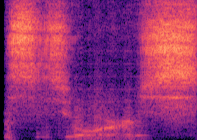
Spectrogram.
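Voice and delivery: whispered aside, as quiet as possible. Speaker acts out what another man says as he walks in: muttered under his breath. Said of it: "kind of under his breath, quietly as he can".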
